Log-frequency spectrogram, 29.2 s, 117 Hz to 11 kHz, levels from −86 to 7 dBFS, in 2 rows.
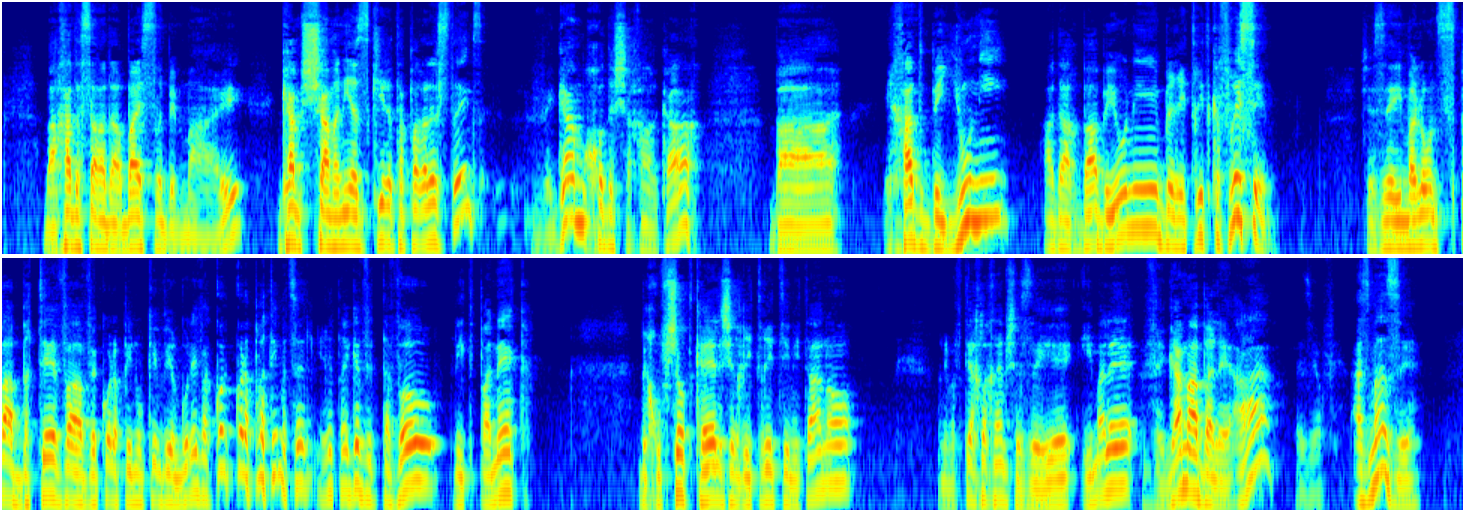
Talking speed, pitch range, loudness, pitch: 115 wpm, 100-155 Hz, -21 LUFS, 120 Hz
